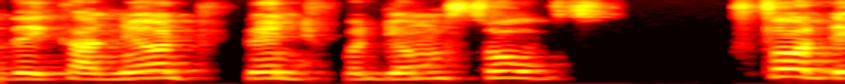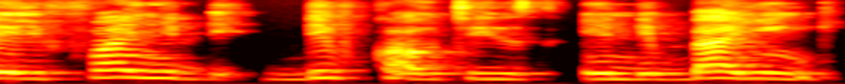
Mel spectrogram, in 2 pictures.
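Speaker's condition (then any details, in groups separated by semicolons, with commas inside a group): Cerebral palsy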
